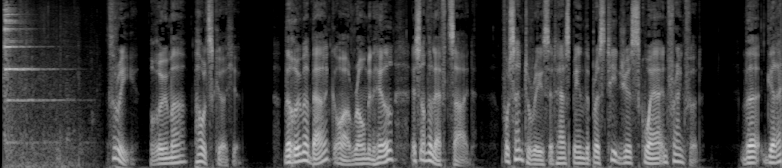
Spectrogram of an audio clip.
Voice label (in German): Englisch; Ebbelex; Entlang der Strecke; Römer Paulskirche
